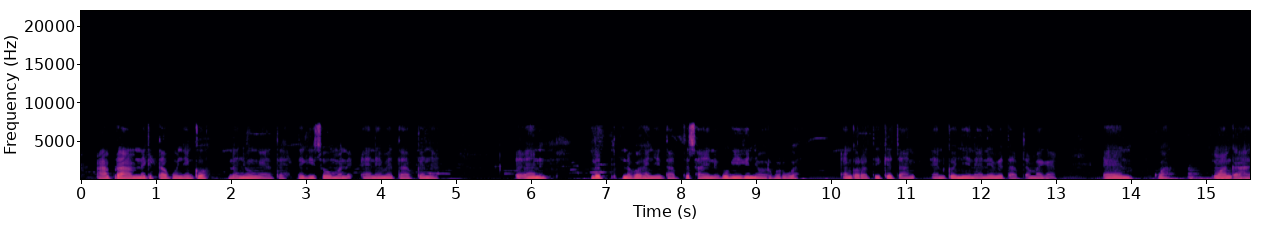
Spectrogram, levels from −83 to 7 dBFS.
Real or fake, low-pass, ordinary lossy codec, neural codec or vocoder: real; 7.2 kHz; none; none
